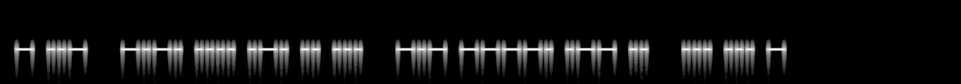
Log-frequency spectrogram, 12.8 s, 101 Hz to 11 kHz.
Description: Morse code, heard as a keyed tone, about 17 wpm, 700 Hz. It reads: TU CHRIS K9WI SST
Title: K1USN SST QSO Practice - 17wpm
